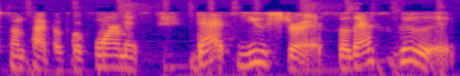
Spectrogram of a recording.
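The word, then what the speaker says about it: eustress: good healthy positive stress it's actually called you stress so you stress is spelled e-u-s-t-r-e-s-s and this is the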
